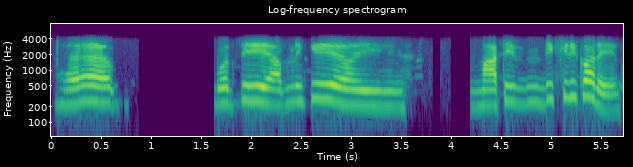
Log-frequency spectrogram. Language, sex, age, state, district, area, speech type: Bengali, female, 30-45, West Bengal, Dakshin Dinajpur, urban, conversation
